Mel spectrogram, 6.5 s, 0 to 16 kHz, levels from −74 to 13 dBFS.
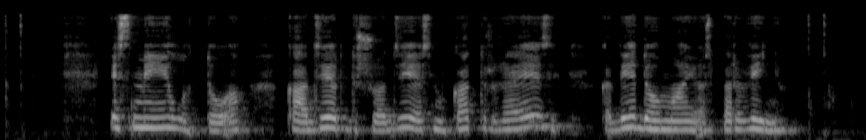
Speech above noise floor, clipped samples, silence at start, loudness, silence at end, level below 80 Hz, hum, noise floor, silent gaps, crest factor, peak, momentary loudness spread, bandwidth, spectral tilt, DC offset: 24 dB; under 0.1%; 0.5 s; -27 LUFS; 0.3 s; -68 dBFS; none; -51 dBFS; none; 22 dB; -6 dBFS; 17 LU; 11.5 kHz; -3.5 dB/octave; under 0.1%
